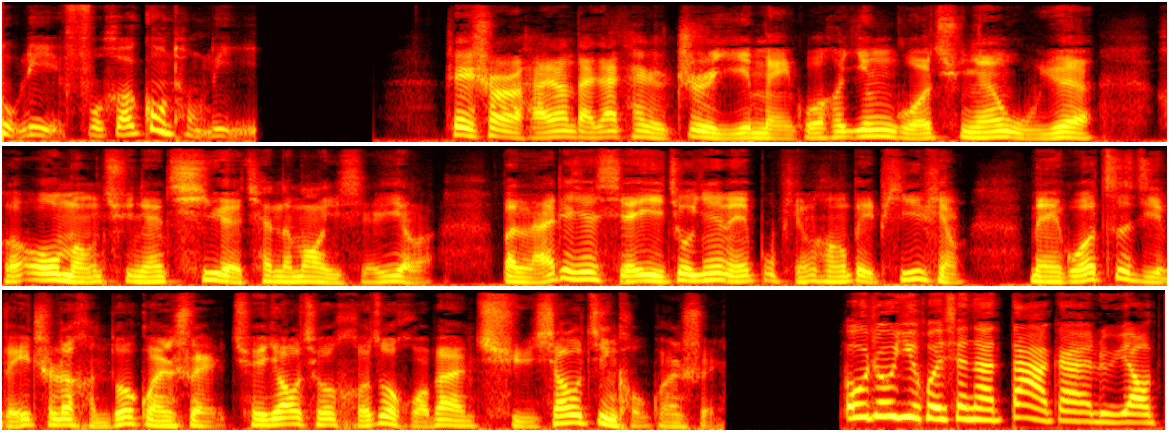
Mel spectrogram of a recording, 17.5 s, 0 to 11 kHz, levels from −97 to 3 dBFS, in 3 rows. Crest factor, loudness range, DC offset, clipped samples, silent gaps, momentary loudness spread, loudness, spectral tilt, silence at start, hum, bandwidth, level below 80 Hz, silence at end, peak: 16 dB; 2 LU; under 0.1%; under 0.1%; 1.79-1.84 s; 10 LU; -21 LUFS; -6 dB/octave; 0 s; none; 10.5 kHz; -50 dBFS; 0.05 s; -6 dBFS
